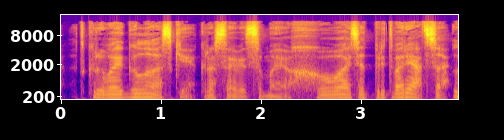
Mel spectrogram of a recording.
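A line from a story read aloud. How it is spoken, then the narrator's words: Angry speech through gritted teeth. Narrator (Russian): Зло процедил Гедриен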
